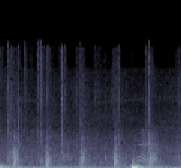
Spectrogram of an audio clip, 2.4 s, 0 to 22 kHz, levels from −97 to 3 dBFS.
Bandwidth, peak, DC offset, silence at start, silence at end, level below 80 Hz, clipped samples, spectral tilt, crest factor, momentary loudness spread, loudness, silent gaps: 15.5 kHz; -10 dBFS; under 0.1%; 0 s; 0 s; -42 dBFS; under 0.1%; -7.5 dB/octave; 20 dB; 16 LU; -32 LUFS; none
